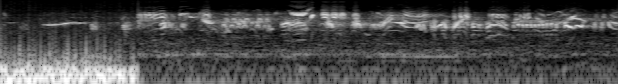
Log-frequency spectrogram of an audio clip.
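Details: Melodious warbler, a spring arrival to the Iberian Peninsula to breed, pours out a fast, high, babbling song of jumbled chattering and twittering notes after a brief low rumble at the start.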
